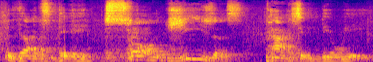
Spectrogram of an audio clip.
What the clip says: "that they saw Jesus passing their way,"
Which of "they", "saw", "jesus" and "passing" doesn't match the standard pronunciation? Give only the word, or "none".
none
